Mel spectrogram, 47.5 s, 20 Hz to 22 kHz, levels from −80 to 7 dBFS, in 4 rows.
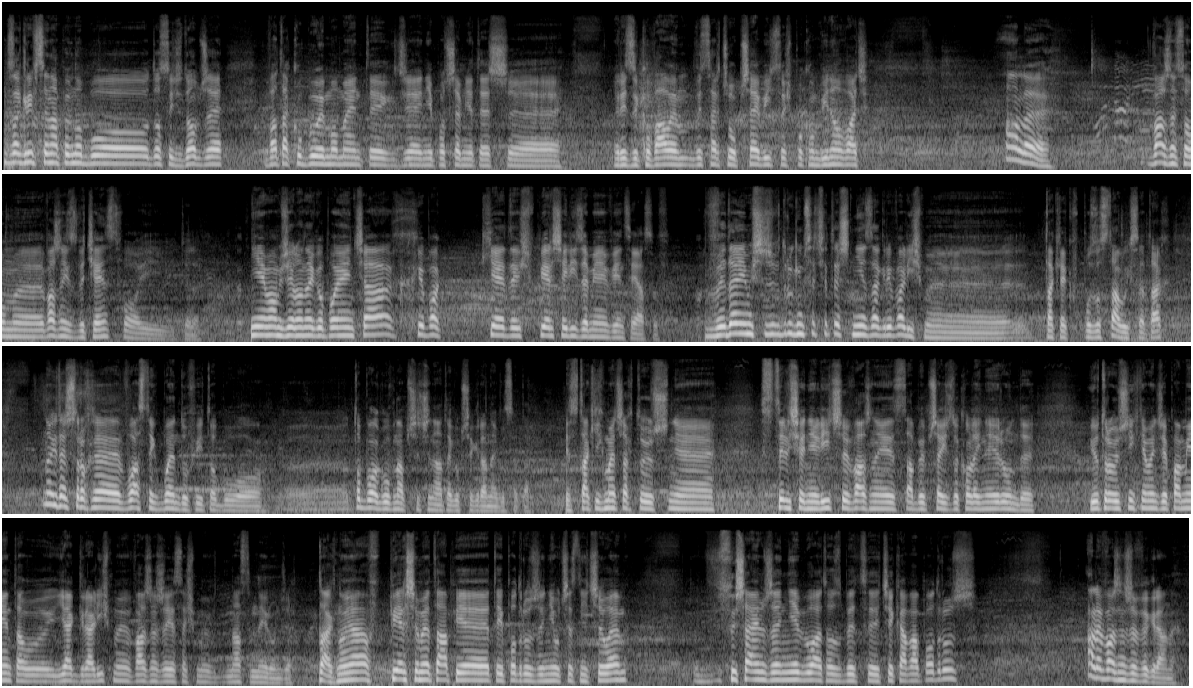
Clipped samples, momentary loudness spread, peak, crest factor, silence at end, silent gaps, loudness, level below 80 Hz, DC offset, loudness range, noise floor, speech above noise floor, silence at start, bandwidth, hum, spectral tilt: under 0.1%; 18 LU; 0 dBFS; 16 dB; 0.05 s; none; -16 LUFS; -46 dBFS; under 0.1%; 4 LU; -37 dBFS; 21 dB; 0 s; 16 kHz; none; -5.5 dB/octave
